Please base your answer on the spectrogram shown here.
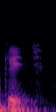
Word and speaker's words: gauge: जैसे मान लीजिए अगर मैं लिखता हूँ GAUGE, गेज, इसको बोलते हैं गेज। अब यहाँ पे देखिए इसका जो प्रोनाउंसिएशन निकल के आ रहा है वो है गा, यानी कि ये वाला जो हमने लिखा है, लेकिन इसका जो निकल के आ रहा है वो आ रहा है जा।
